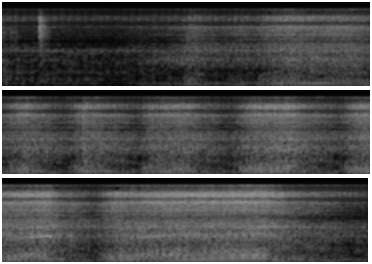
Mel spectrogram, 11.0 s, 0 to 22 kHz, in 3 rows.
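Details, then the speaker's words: Small motorcycle engine revved in repeated blips after tightening loose mounting bolts to cure vibration at 40-60 speed; now smooth and even, no rattle or buzz. "थोड़ी race देकर check कर लेते हैं हुआ है मैं अभी देखिए दोस्तों बिल्कुल साइंटिस्ट ठीक हो गई है यहां पर कोई शोर पैदा नहीं हो रहा है"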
